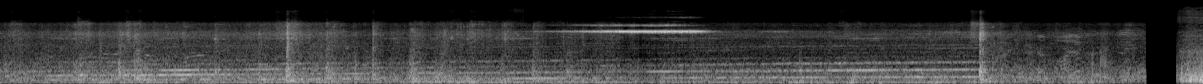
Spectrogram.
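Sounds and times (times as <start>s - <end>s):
electric train whine: 0.0s - 10.2s
wheel squeal: 4.6s - 7.8s.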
